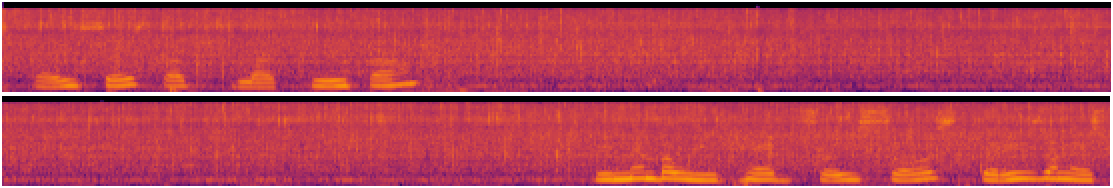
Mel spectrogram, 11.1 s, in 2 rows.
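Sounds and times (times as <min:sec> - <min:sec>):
chicken sizzling in a metal pan: 0:00.0 - 0:11.0.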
